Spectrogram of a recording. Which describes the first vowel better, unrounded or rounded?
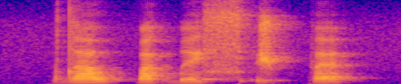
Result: unrounded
